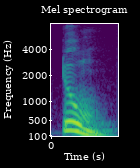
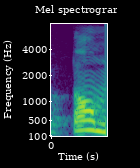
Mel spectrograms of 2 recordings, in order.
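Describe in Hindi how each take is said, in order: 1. स्वर लंबा 'oo' ध्वनि है। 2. स्वर छोटा 'o' ध्वनि है।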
